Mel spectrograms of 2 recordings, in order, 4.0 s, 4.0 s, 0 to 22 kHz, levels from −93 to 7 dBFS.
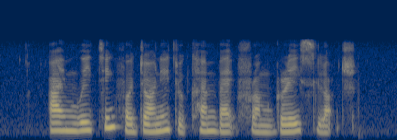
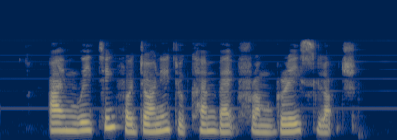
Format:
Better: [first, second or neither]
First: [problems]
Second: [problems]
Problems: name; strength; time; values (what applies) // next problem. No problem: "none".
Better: first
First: none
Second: noise reduction (classical method log-MMSE)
